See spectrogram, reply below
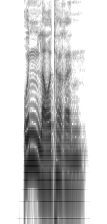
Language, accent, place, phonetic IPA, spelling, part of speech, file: German, Germany, Berlin, [ˈʊnˌlaʊ̯təʁən], unlauteren, adjective, De-unlauteren.ogg
- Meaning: inflection of unlauter: 1. strong genitive masculine/neuter singular 2. weak/mixed genitive/dative all-gender singular 3. strong/weak/mixed accusative masculine singular 4. strong dative plural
